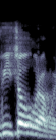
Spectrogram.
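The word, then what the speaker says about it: 禹州: 이거를 그 중국어로 읽으면 위저우라고 읽어요. 자, 자 우주.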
